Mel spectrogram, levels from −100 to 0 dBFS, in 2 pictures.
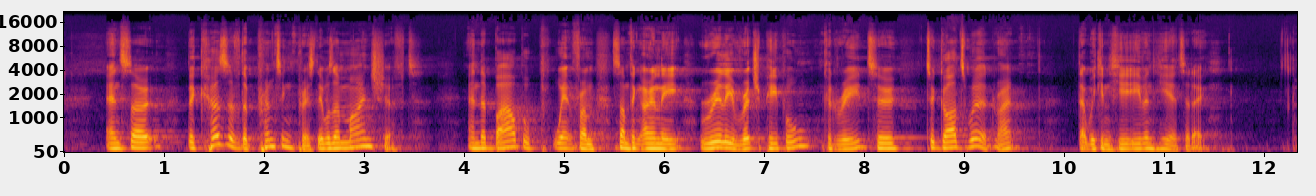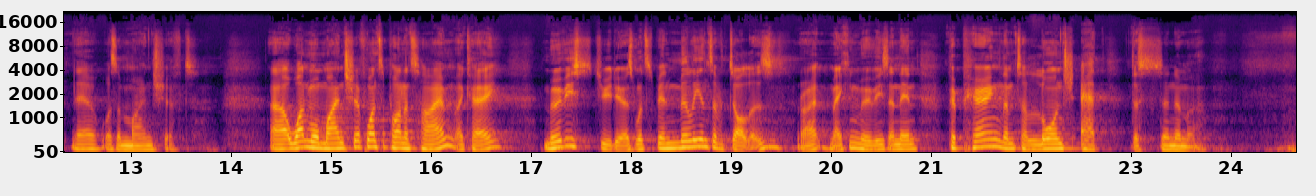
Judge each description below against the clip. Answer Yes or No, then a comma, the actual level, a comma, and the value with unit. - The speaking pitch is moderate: Yes, medium, 145 Hz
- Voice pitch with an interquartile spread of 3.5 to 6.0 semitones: Yes, average, 3.9 semitones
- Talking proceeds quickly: No, average, 170 wpm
